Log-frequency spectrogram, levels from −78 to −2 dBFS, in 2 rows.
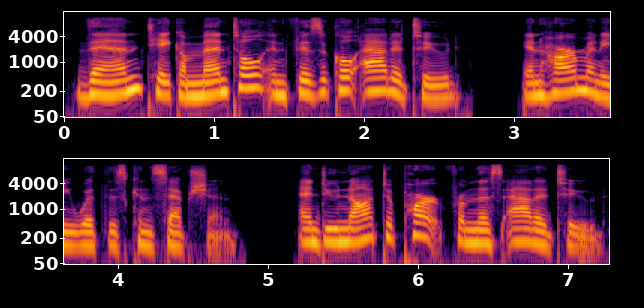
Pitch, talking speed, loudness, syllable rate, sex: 170 Hz, 155 wpm, -19 LUFS, 5.2 syllables/s, female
